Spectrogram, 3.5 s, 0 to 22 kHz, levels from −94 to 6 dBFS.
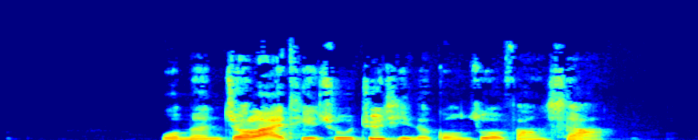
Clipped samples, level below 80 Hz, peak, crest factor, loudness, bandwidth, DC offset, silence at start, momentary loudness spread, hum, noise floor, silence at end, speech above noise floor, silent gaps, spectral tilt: under 0.1%; -70 dBFS; -2 dBFS; 22 dB; -21 LUFS; 15.5 kHz; under 0.1%; 0.8 s; 12 LU; none; -87 dBFS; 0.45 s; 66 dB; none; -3.5 dB/octave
